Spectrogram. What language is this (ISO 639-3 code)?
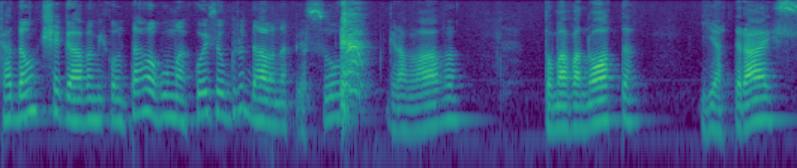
por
